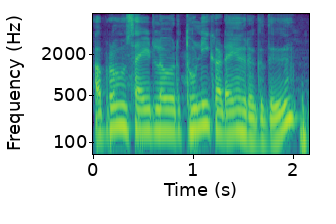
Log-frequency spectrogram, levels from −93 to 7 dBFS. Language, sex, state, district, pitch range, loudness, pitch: Tamil, male, Tamil Nadu, Kanyakumari, 125-155 Hz, -12 LUFS, 145 Hz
